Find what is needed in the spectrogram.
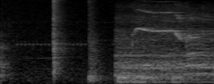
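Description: Near silence with two short clicks, then, a little over a second in, stadium crowd sound recorded from the stands cuts in: many fans chanting together, with a high wavering tone over it.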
